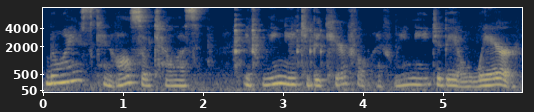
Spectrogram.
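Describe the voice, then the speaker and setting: A woman giving a simple lesson to young children, speaking deliberately, repeating key words and acting out examples. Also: lowish voice. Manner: animated, acts out examples with props. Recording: echoey room with faint background noise.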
